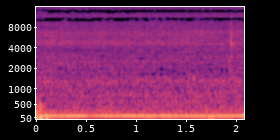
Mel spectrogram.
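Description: Water sloshing and swishing in a plastic tub as a hand works through a clump of aquarium plants to rinse them, over a steady low hum.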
